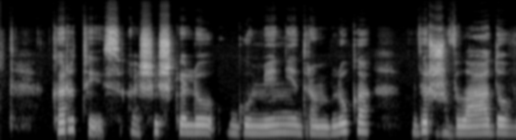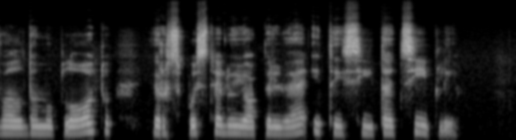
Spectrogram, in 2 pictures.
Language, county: Lithuanian, Utena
